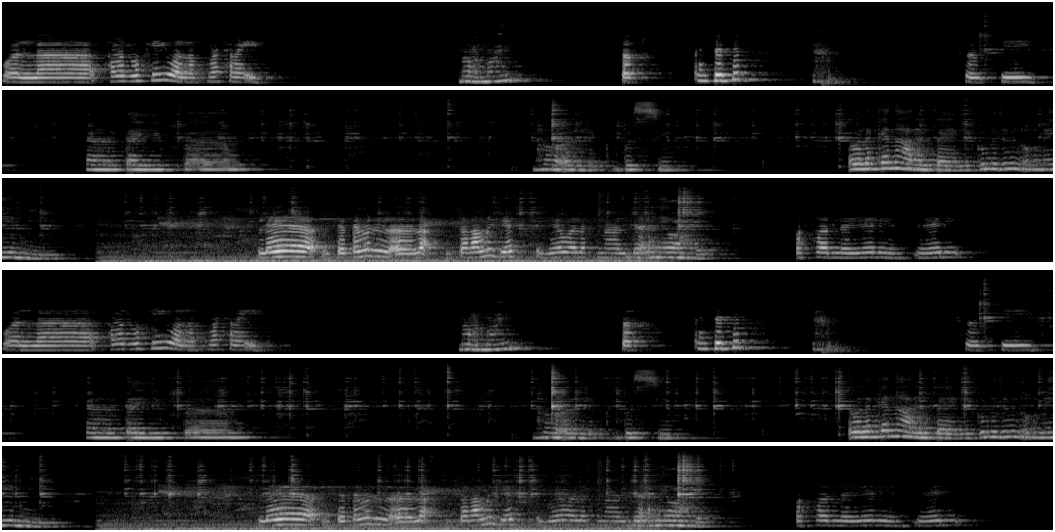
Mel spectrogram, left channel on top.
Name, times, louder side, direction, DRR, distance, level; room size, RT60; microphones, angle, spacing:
voice 1, 0.0-2.6 6.2-6.4 6.9-7.4 9.6-10.3 23.6-27.6 29.0-30.7, left 5 dB, 55° left, 11 dB, 0.4 m, -26 dB
voice 2, 4.6-5.1 8.1-8.3 11.3-12.9 15.8-17.3 19.0-21.6 27.2-28.1, left 1 dB, 5° right, 2 dB, 1.6 m, -32 dB
sound 1, 9.5-10.1 10.4-11.1 11.4-28.4, right 9 dB, 45° right, 0.5 m, -42 dB
sound 2, 22.0-27.6, equal, 25° right, 1.8 m, -42 dB
Wind / Subway metro underground, 22.3-27.3, left 1 dB, 60° right, 2.8 m, -39 dB
12.0 x 4.7 x 7.9 m, 0.75 s
head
